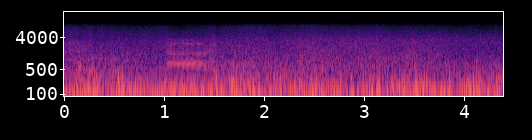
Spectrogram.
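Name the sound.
ocean waves crashing against sea wall, with wind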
